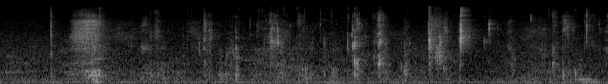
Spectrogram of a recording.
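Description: Close-miked mouth sounds of a person biting into and chewing spicy latiao (chewy gluten strips). There is a longer bite about a second in, then wet chewing with irregular sharp clicks and smacks.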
